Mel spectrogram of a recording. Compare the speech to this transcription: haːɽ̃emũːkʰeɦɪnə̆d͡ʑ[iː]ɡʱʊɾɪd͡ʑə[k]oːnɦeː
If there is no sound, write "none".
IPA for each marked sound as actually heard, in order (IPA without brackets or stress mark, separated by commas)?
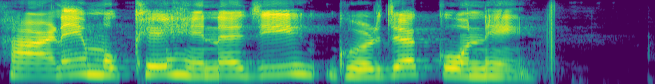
iː, k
